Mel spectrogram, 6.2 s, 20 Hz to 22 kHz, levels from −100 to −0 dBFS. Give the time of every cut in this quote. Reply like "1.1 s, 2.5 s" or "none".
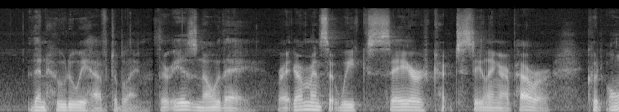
1.5 s, 2.9 s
